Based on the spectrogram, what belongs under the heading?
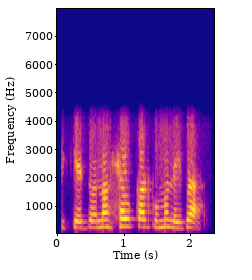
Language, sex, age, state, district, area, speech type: Manipuri, female, 18-30, Manipur, Kangpokpi, urban, conversation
